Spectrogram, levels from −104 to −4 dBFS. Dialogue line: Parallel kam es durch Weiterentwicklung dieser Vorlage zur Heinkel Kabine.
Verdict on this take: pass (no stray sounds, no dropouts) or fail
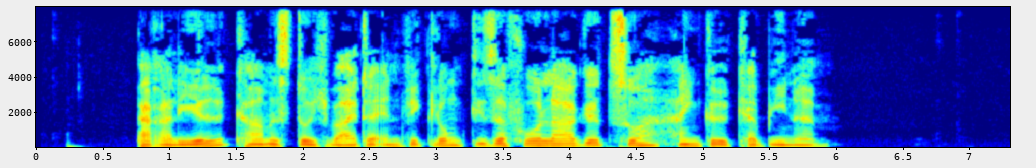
pass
